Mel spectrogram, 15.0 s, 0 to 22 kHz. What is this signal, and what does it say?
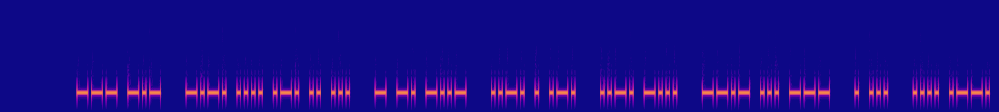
Morse code, heard as a keyed tone, about 22 wpm, 700 Hz. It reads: OK CHRIS TNX FER FB QSO ES HP
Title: Practice QSO - Exchange 4 - Ending - 22wpm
